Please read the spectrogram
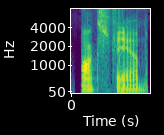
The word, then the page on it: Oxfam: American English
